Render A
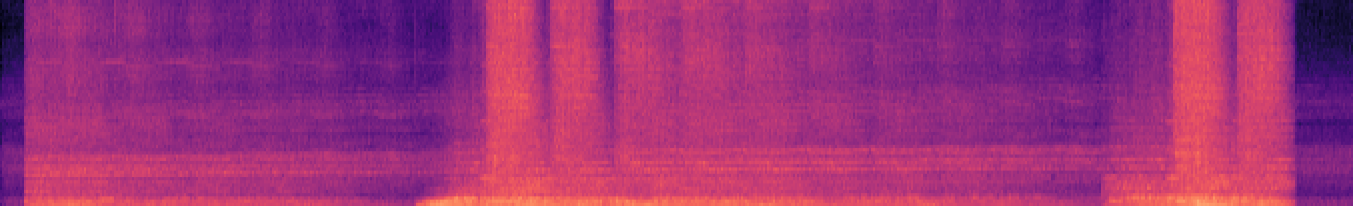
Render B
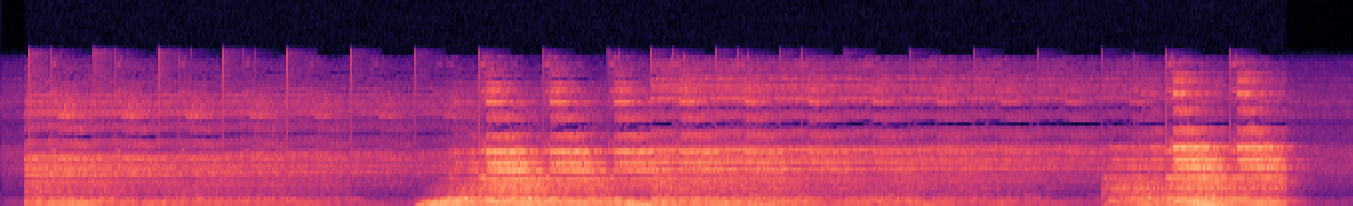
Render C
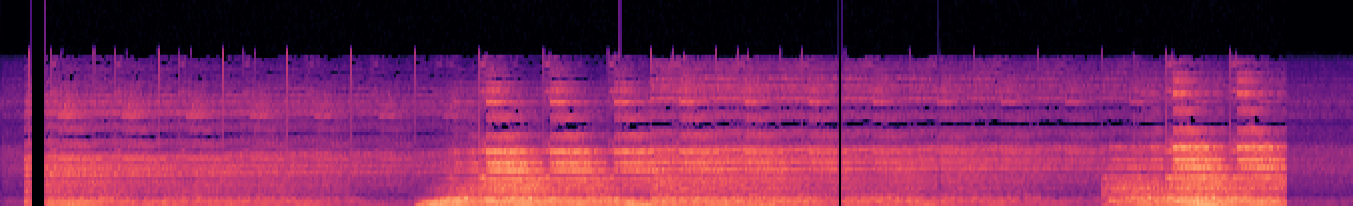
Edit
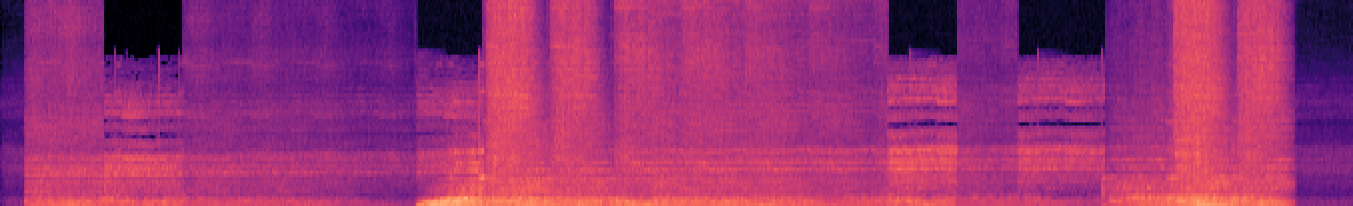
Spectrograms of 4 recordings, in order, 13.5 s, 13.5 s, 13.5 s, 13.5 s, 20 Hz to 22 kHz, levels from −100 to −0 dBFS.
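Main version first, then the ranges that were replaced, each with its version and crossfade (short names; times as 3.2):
A
1.03–1.82 from C
4.16–4.82 from B
8.86–9.55 from B
10.16–11.03 from B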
